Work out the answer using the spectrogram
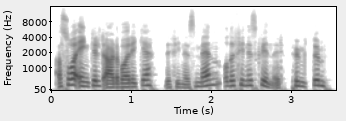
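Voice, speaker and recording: A woman voicing a sharp-tongued, sarcastic elderly grandmother who loves provoking her family. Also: medium pitch, animated, no echo, clean studio sound, voice pushed up, close to an everyday voice. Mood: declaiming. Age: older. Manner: sarcastic, declaiming.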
